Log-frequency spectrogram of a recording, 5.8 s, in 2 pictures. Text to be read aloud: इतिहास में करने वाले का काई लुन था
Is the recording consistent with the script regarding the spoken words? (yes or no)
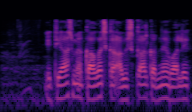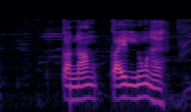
no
